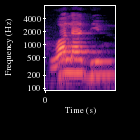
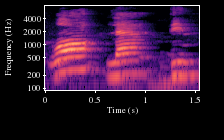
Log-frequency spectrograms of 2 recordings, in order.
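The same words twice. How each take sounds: First: Said in the usual way. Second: ওয়ালাদিন stretched slowly and loud; teacher modelling ওয়ালাদিন slowly; slow model word. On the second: Shown as a demonstration. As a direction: draw out every syllable of ওয়ালাদিন. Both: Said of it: "কি উচ্চারণ?".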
